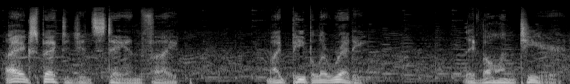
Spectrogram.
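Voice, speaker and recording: A proud, stern rebel leader in a fantasy game. His voice is exceptionally deep, his manner grave and blunt. Music is clearly heard behind him. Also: sing-song, unhurried, heavily acted. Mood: proud, defiant. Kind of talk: video game voice acting.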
